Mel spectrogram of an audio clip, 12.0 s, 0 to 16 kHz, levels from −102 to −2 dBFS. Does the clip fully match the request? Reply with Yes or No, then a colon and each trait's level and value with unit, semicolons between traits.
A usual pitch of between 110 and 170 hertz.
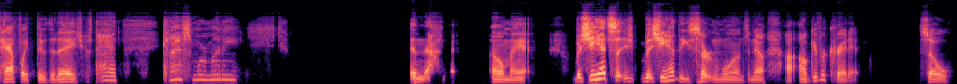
Yes: medium, 140 Hz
